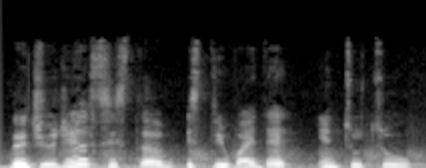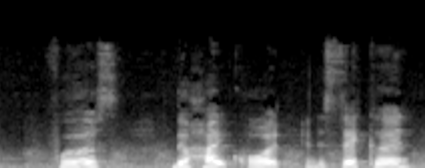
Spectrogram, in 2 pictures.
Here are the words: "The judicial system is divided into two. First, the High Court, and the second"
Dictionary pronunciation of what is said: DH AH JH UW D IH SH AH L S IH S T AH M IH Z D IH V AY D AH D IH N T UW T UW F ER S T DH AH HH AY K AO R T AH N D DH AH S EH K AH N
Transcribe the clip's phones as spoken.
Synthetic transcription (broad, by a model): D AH JH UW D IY AH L S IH S T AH M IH S D IH V AY D AH D IH N T UW T UW F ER S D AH HH AY K AO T AH N D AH S EH K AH N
